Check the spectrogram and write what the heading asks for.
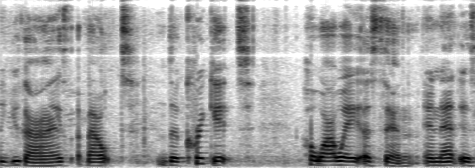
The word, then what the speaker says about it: Huawei: wanted to tell you guys about the cricet Huawei asend and that is how you pronounce it huawe um I guess it's like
